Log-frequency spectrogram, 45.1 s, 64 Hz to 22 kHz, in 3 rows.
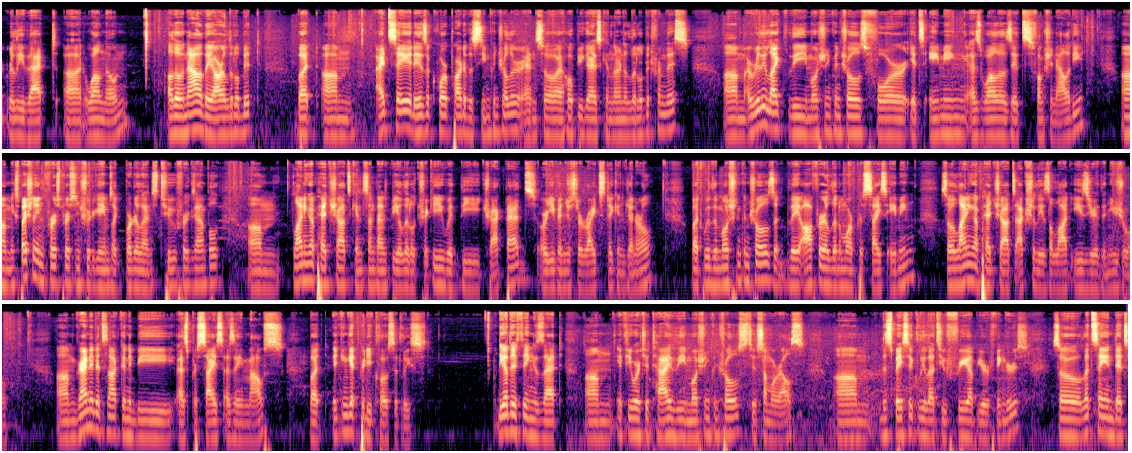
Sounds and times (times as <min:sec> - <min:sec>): Speech: 0:00.0 - 0:03.4, 0:04.0 - 0:30.2, 0:30.8 - 0:35.8, 0:36.6 - 0:45.1.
